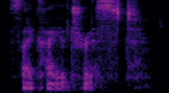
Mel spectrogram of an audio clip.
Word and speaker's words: psychiatrist: Psalm like the psalms that are in the Bible or um psychiatrist. You don't hear the I spelled that wrong. You don't hear the P, only the S.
